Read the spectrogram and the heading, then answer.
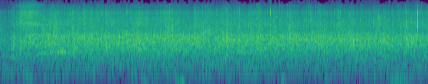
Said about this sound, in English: You guys can clap while I pull it together.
